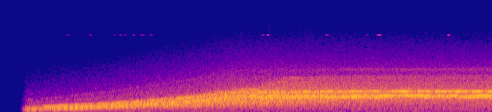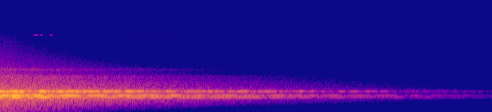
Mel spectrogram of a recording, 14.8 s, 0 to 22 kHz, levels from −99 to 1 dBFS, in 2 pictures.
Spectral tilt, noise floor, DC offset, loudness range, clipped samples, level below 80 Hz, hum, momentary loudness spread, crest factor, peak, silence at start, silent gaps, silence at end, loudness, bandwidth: -12 dB/octave; -79 dBFS; under 0.1%; 15 LU; under 0.1%; -54 dBFS; none; 17 LU; 16 dB; -6 dBFS; 0.35 s; none; 3.65 s; -21 LUFS; 2.9 kHz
